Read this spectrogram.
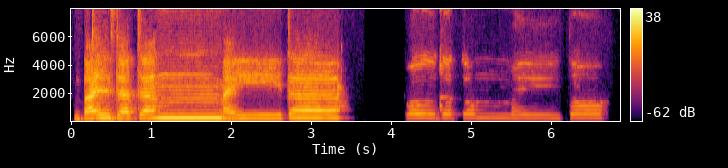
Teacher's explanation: a bit more time on the meme joining with the ya sakin because it's a lean letter, so we prolong for 2 seconds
